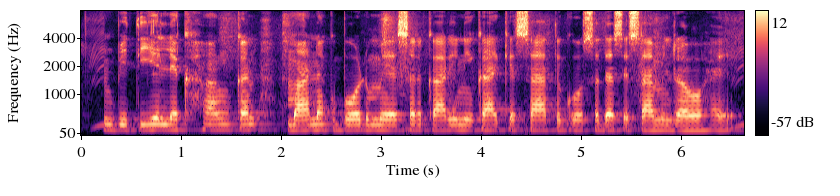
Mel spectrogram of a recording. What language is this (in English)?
Magahi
